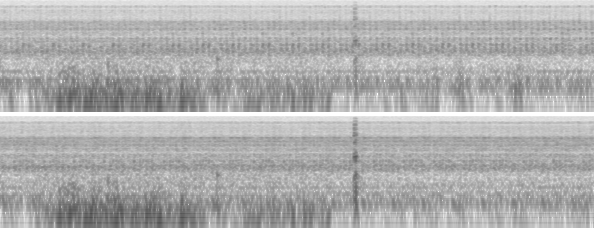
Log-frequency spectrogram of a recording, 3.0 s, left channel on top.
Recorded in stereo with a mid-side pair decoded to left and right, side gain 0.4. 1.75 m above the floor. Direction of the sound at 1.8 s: 65° right.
